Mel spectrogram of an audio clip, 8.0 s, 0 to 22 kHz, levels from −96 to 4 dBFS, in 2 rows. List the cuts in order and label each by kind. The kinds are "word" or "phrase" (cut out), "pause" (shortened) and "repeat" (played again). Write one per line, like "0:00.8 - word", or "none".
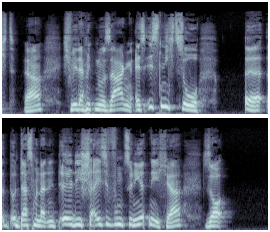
none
